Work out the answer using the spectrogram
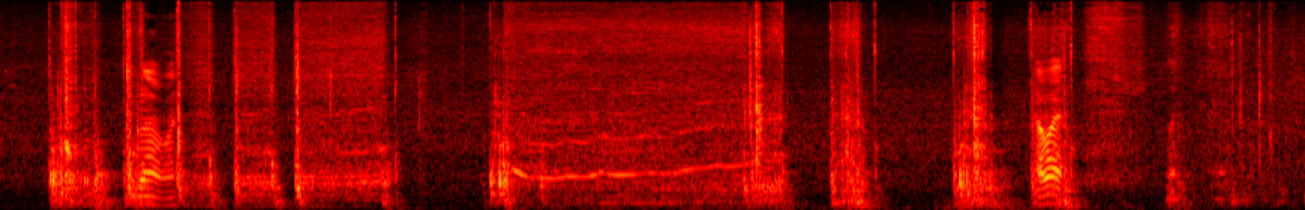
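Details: Ford Ka (first generation) power window moving down: motor strains with wavering pitch as glass catches and drags, sometimes failing to go back up; a part out of place or misaligned in the door is suspected, cause unconfirmed.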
